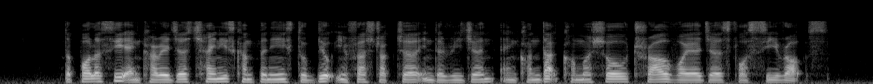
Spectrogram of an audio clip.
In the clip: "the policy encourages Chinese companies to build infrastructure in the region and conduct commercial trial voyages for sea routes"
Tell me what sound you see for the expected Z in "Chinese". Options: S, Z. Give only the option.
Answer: S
